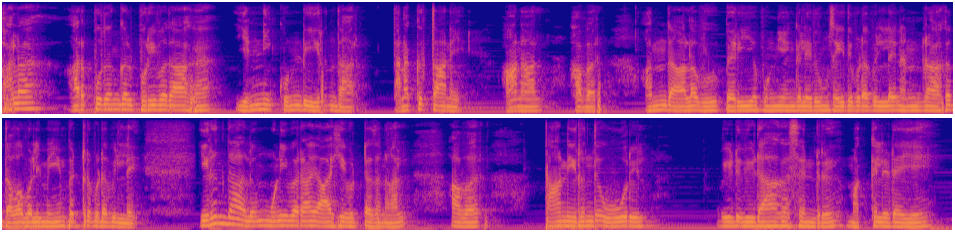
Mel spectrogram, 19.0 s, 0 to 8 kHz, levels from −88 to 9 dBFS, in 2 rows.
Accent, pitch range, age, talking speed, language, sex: native, 110-130 Hz, 20-39, 90 wpm, Tamil, male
